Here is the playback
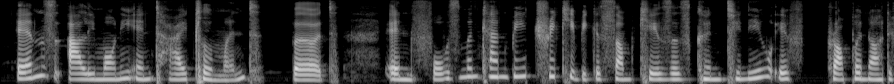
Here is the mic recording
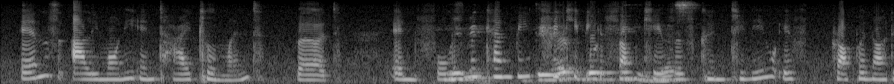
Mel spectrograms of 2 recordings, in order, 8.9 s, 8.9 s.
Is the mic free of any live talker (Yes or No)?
No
